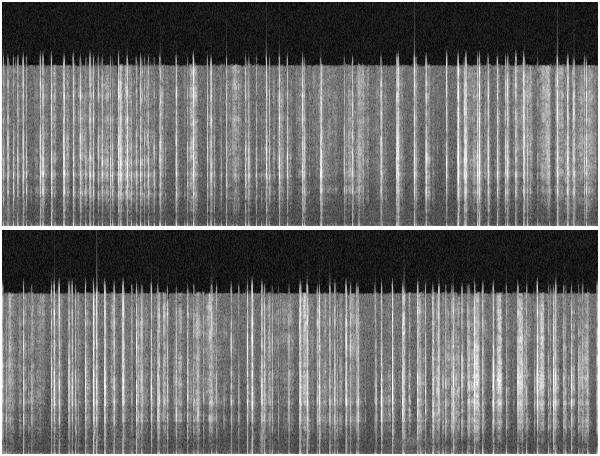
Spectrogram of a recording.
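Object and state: Plastic game controller tapped with fingernails.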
